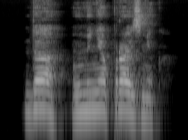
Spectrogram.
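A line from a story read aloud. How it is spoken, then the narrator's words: Gloomy. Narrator (Russian): мрачно произнесла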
